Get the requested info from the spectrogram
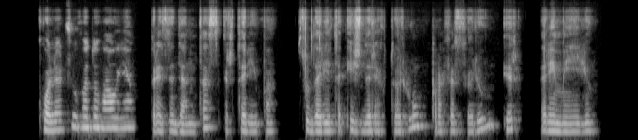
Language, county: Lithuanian, Šiauliai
